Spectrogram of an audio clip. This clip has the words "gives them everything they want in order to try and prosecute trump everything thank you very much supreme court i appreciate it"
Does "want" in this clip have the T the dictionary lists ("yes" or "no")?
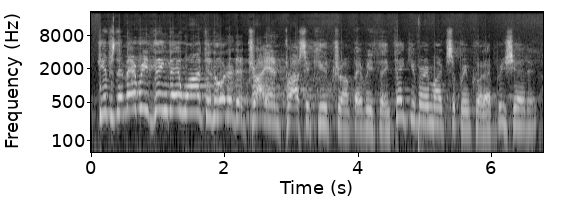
yes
